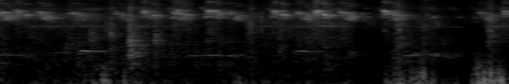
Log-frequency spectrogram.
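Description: Small birds chirping in quick, repeated high notes, over a low rumble of movement near the microphone that grows louder near the end.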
